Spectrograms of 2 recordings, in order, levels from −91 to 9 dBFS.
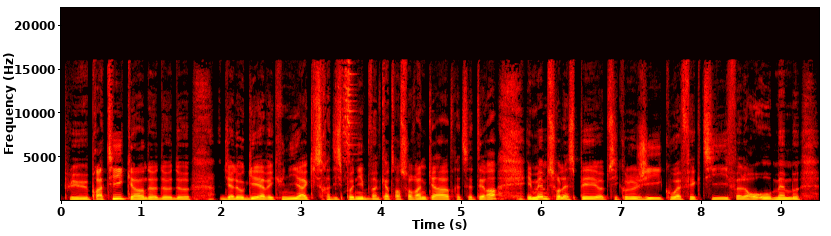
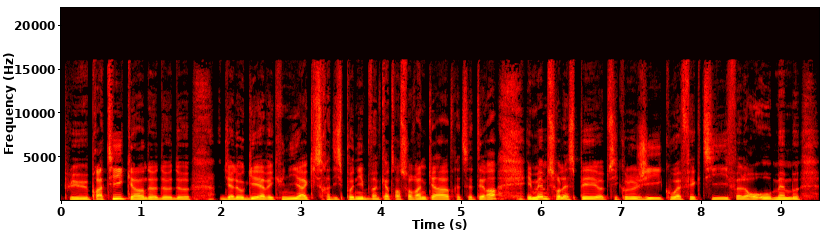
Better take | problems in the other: second | clattering dishes; noticeable; at 3.5 s; peak 9 dB below the speech

